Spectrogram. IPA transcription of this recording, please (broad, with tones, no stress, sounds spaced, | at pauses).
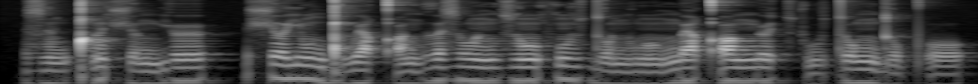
z ə̃˩ ǃʼ ə̃˥ ʃ ə˩ ŋ j ø˥ | ʃ ə˥ j ũ˥ ɡ͡ǃ u˩ j qʼ ø˩ ŋ ɣ ə˥ z β ə̃˥ ŋ z õ˥ f ũ˥ z d o˩ n β õ˩ ŋ ə˥ j qʼ u˥ ŋ ø˥ t͡sʼ u˩ t o˥ ŋ d o˩ pʼ o˩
